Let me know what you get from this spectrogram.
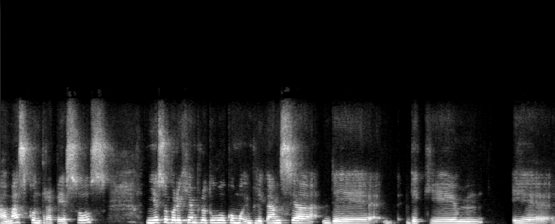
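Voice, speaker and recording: A woman with a German accent, a fairly high pitch and a dark, mellow tone, at a very slow pace with fairly even intonation. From Germany. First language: German (speaking Spanish). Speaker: panelist, public policy expert. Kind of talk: panel talk. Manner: halting, many fillers.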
